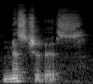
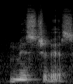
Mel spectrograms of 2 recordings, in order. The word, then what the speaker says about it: mischievous: this on the internet mischievous or sometimes it's mispronounced as mischievous and that's incorrect it's mischievous mischievous and that is someone that pulls a prank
